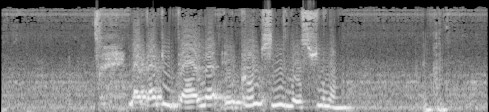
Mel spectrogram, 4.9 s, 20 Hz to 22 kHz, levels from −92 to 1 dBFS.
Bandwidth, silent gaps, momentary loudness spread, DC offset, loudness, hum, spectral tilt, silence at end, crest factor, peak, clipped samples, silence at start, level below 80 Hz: over 20 kHz; none; 15 LU; under 0.1%; -8 LUFS; none; -4 dB/octave; 0 s; 10 dB; 0 dBFS; under 0.1%; 0 s; -32 dBFS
